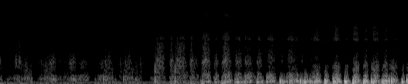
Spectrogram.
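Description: The string of a floss pick is scratched and scraped along the handle of a solid wooden spoon. A soft, low, muffled rubbing starts the clip, then after about a second and a half it turns into louder, quicker scraping strokes with a brighter, gritty edge. The strokes grow stronger toward the end.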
